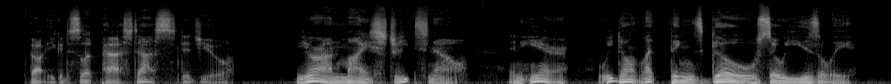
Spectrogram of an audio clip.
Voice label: Mercenary outlaw with dangerous cunning, authoritative menace, and criminal leadership presence, Audiobook Villain; Bandit Leader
